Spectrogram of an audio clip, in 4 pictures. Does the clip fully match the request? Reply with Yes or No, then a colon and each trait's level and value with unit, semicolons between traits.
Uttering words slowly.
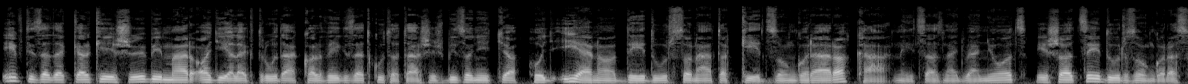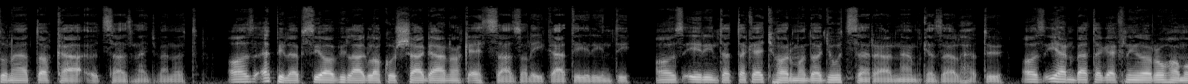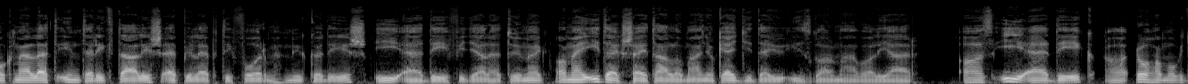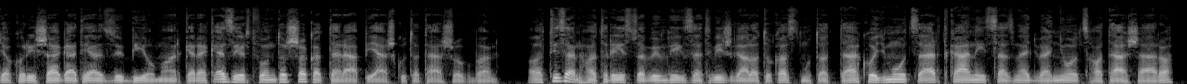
Yes: slow, 95 wpm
